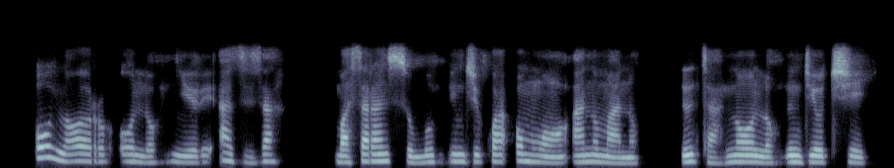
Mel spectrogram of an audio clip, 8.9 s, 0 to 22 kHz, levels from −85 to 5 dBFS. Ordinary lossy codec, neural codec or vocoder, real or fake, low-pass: Opus, 24 kbps; codec, 24 kHz, 0.9 kbps, WavTokenizer, large speech release; fake; 7.2 kHz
